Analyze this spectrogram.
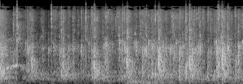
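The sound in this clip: Audience applause: dense, fairly loud clapping from many hands, slightly uneven in intensity and continuing without a break.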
